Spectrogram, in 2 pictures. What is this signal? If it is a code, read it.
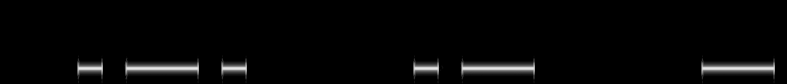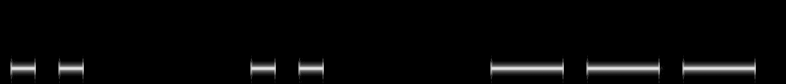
Morse code, heard as a keyed tone, about 5 wpm, spaced as for 3 wpm, 750 Hz. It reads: RADIO
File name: arquivos / texto / texto 14 05ppm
